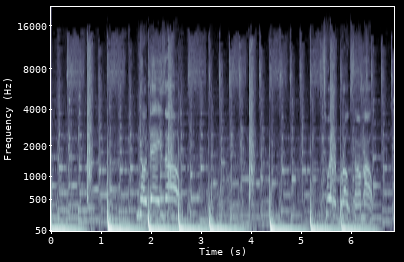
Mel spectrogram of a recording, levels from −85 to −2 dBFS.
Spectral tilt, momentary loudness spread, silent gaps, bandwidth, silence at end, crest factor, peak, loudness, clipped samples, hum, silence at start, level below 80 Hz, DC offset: -4.5 dB/octave; 7 LU; none; 15 kHz; 0 s; 16 dB; -4 dBFS; -22 LUFS; under 0.1%; none; 0 s; -22 dBFS; under 0.1%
